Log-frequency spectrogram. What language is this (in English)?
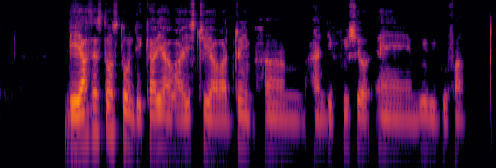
Nigerian Pidgin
